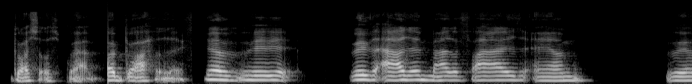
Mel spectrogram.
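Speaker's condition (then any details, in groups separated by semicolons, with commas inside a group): Tongue cancer; tongue cancer, treated with surgery; in remission after surgery; swallowing worse after surgery, speech often not understood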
